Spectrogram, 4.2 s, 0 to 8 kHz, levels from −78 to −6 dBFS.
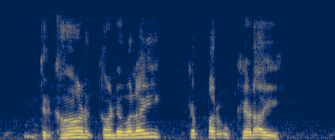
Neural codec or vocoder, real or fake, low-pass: codec, 24 kHz, 3.1 kbps, DualCodec; fake; 7.2 kHz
